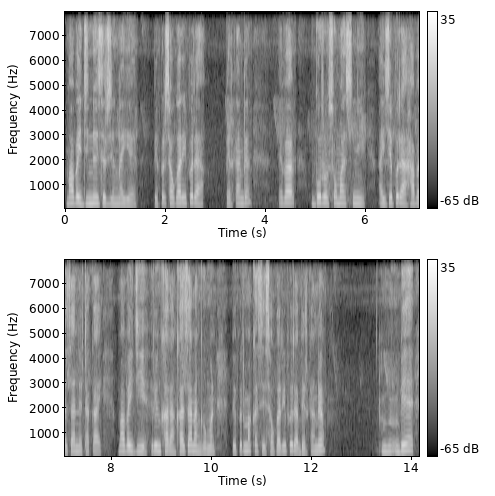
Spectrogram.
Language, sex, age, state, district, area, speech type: Bodo, female, 18-30, Assam, Baksa, rural, spontaneous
